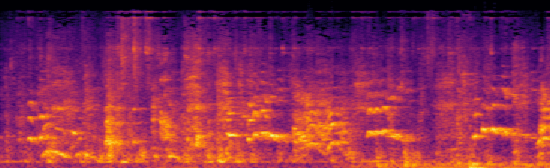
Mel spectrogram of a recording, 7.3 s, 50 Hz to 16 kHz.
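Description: An excited dog whimpers and yips in quick, high-pitched bursts as its owner, an astronaut back after 328 days aboard the International Space Station, comes home; it stands on its hind legs, wags its tail and paws at the glass front door, with laughter and chatter from people mixed in throughout.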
